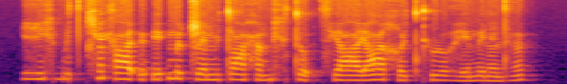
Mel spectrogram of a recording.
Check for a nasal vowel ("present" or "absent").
present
